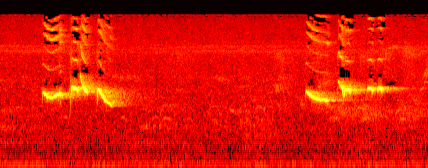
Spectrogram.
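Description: An Orange-headed Thrush gives two brief, clear whistled phrases about three seconds apart, each mixing sliding mid-pitched whistles with thin, high, sharp notes, over a quiet background.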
